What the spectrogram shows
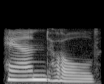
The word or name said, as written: handhold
